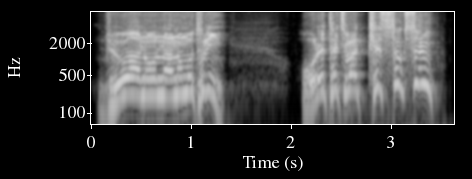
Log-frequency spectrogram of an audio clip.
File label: Vox Skill jp; Baudouin; kingsraid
